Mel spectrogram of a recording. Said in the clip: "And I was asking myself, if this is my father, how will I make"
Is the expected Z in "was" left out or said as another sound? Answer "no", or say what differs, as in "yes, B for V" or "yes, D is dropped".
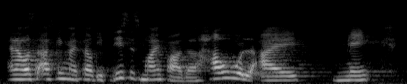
yes, S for Z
